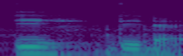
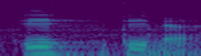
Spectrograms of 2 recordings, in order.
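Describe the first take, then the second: The two takes are said the same way.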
